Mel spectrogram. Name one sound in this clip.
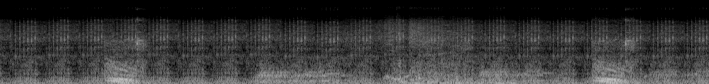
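A monster lets out a deep, falling growl, several times.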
